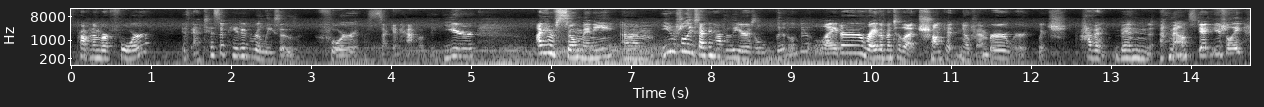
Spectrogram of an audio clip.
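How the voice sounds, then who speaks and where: A woman's voice: fairly high pitch, animated, moderate pace, noisy background. A woman chatting casually and enthusiastically as a book vlogger, with a light chuckle in her talk.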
